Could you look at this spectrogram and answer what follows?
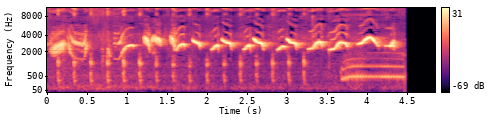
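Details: Hwamei, a bird originating from China, singing a quick run of clear, varied whistled notes, many rising then falling, about three per second, ending with a lower, steady harmonic tone before silence.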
